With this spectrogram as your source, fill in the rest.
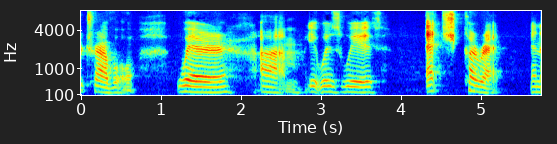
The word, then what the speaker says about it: Xcaret: There's so many, and she booked us this adventure travel where it was with Etchkaret, and it's spelled Xcaret, and it's pronounced Eshkaret, cenotes.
